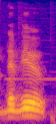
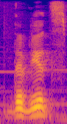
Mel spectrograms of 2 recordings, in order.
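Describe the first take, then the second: First: The final consonant is left silent. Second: The final consonant is pronounced aloud. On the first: The speaker calls it right. "but it's" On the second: The speaker calls it wrong. "we want to pronounce it like"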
